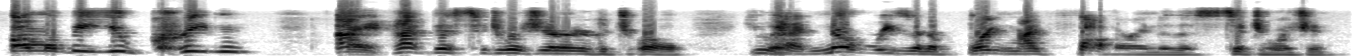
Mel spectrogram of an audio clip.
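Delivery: put-on high, indignant boy's voice starting very high; an arrogant kid hero chewing out a teammate; bratty yelling Robin. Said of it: "doing all this yelling".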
